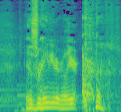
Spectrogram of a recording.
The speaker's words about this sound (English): I'm trying to shed this cough.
